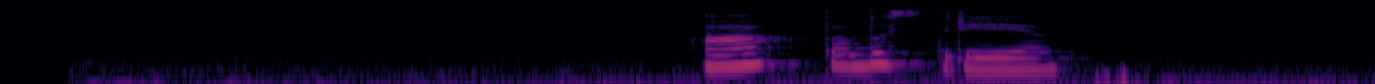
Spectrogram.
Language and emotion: Russian, neutral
